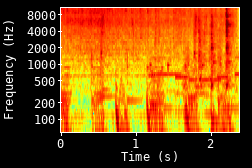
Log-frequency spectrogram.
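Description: Mushrooms and peppers sizzle and fry in olive oil in a pan for a cheesesteak, with a steady close crackle and a few sharper scrapes or stirring bursts throughout.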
